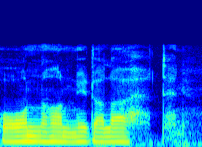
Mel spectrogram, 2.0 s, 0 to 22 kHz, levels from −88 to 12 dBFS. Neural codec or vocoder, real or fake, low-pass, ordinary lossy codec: none; real; 7.2 kHz; MP3, 96 kbps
